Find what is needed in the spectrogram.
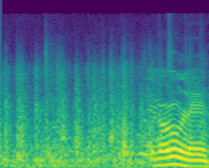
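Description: Speech: a voice starts talking about one and a half seconds in, with quieter, broken sound before it.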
